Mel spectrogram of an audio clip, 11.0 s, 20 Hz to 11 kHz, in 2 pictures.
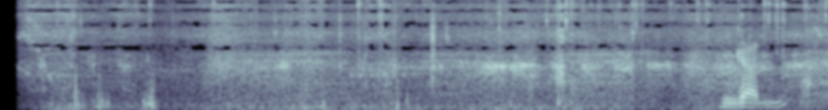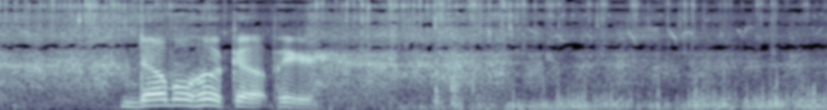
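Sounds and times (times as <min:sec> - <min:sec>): fishing reel drag buzzing: 0:07.5 - 0:10.7.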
